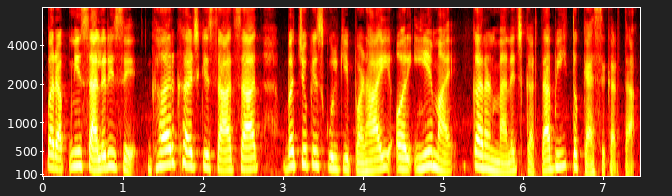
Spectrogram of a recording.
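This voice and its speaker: A woman's voice: mid-range voice, unhurried, few pauses. A woman reading scripted narration for a moral story as its storyteller.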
